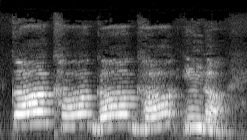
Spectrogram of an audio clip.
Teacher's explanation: कंठ से बोलते हैं जो कि का वर्ग में आता है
